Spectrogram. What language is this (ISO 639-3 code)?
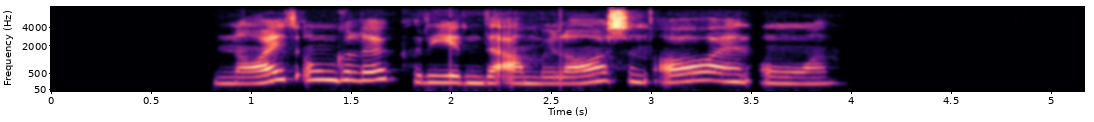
fry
